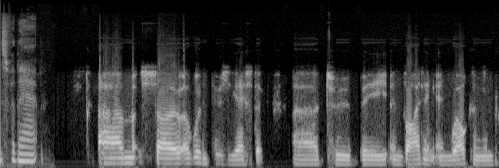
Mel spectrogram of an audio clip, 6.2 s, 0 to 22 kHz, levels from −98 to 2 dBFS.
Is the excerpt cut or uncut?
cut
